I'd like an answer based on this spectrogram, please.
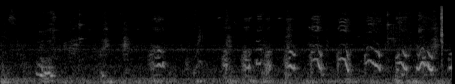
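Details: Female puppy thirty days old whimpering, a run of thin high squeaky whines repeated roughly every half second over a low background hum.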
